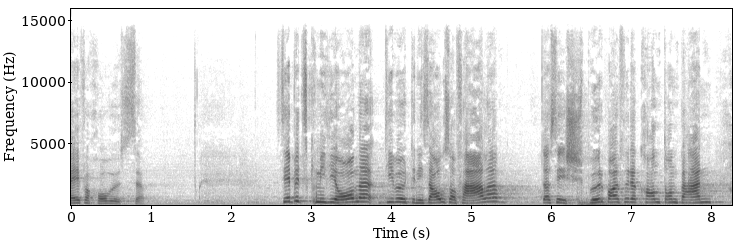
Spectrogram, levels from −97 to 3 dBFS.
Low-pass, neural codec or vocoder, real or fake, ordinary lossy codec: 14.4 kHz; vocoder, 44.1 kHz, 128 mel bands every 512 samples, BigVGAN v2; fake; none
